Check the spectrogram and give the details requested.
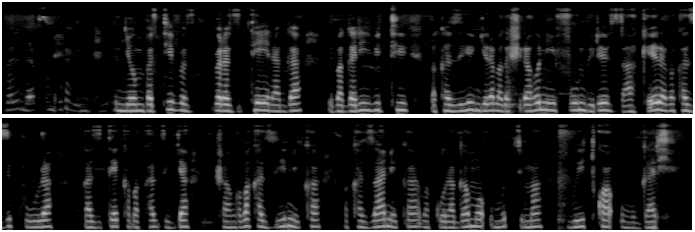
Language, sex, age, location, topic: Kinyarwanda, female, 50+, Musanze, agriculture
